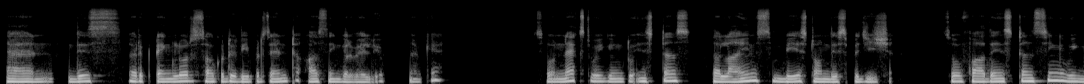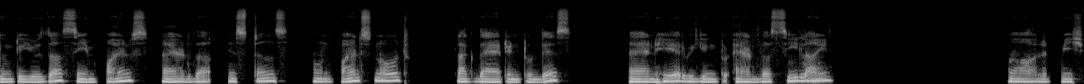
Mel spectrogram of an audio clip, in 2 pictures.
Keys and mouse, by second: 0.1-4.2 drag, 4.6 middle click, 7.1-8.9 drag, 9.8-11.6 drag, 15.0 click, 16.5 click, 17.2-17.5 drag, 19.8 click, 20.0 click.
